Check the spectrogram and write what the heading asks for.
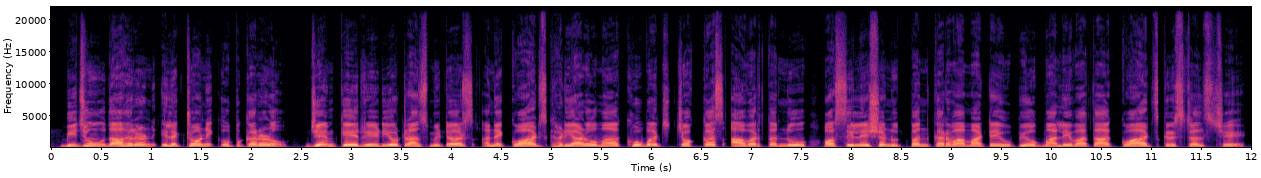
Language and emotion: Gujarati, neutral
